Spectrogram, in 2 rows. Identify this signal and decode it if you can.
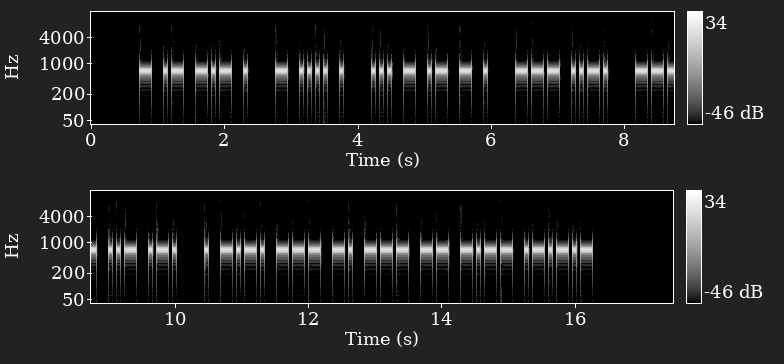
Morse code, heard as a keyed tone, about 20 wpm, 700 Hz. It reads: TAKE THE STATE OF OUR ECONOMY.
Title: Sentences from Top 1000 Words - Review Part 3 - 20wpm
